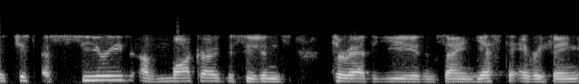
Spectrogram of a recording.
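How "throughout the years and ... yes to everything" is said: ordinary talk, nothing marked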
